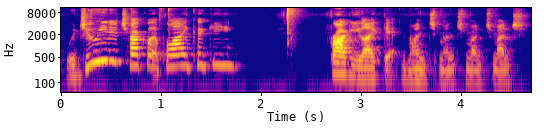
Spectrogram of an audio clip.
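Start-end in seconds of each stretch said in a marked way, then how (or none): 0.0-1.8 playful question. Real, not acted. Asks the children directly. 3.5-4.6 soft munching. Acted. Sound of eating.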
